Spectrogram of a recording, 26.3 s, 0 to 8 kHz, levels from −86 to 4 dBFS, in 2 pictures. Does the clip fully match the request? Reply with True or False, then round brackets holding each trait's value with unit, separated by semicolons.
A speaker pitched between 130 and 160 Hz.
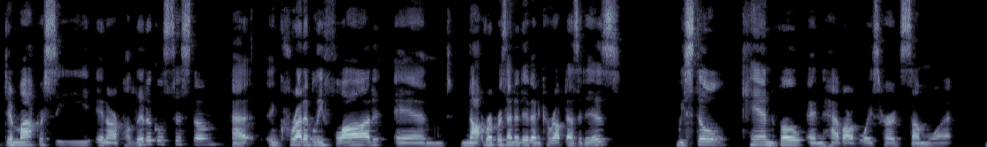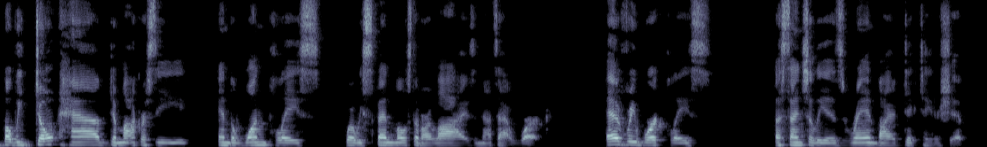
True (135 Hz)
